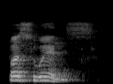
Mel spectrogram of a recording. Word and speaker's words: pursuance: परसुएंस, परसुएंस यहां भी are silent है।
